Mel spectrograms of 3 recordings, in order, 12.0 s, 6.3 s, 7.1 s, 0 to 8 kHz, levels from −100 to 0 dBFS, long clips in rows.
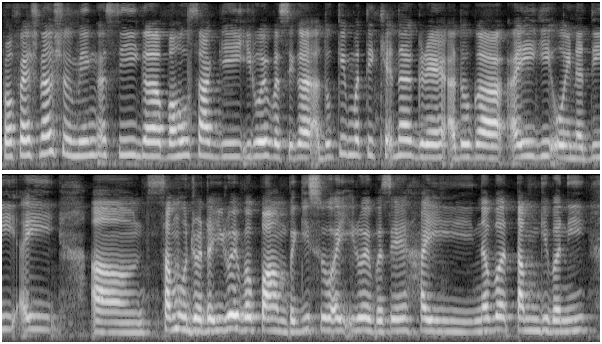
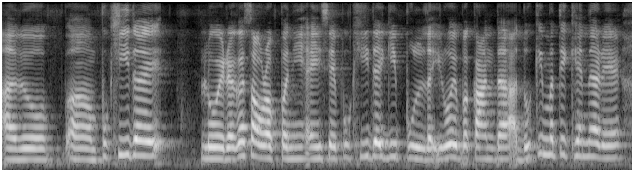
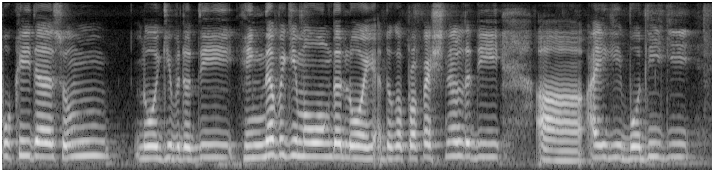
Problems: constant background noise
